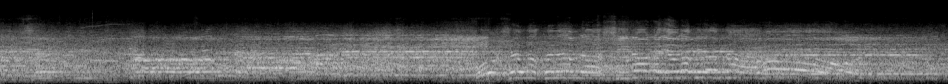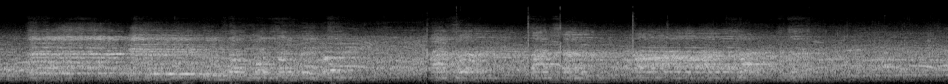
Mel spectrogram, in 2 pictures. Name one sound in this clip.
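A large stadium crowd cheers and chants loudly in a wide open space.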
